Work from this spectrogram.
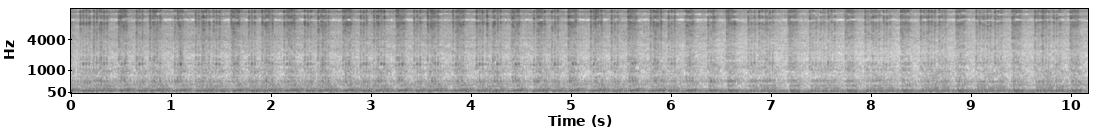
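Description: Loud low rotary idle with an uneven, lumpy beat and occasional dropped pulses rather than a smooth hum; it's misfiring at idle.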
